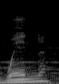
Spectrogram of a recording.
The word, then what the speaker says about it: Win: I annoyed my friend one time because her last name is Win. You know, that Asian name Win. But I kept calling her Nugayan. Because that's how the fucking name is spelled. Why would you spell it Win? It's like, how does that translate over to English, really? Why not just spell it W-I-N-N, right? That's Win right there.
